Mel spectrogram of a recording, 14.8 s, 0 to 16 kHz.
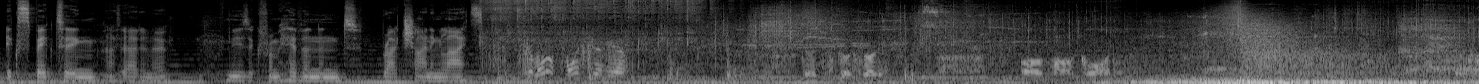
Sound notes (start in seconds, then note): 7.4 radio chattering; 12.2 tense music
